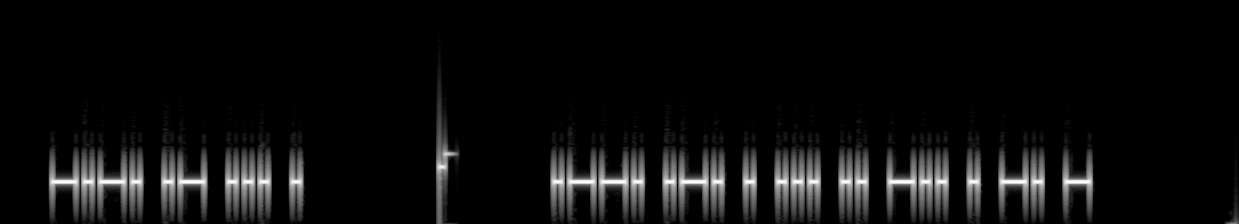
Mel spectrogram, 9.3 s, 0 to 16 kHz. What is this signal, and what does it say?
Morse code, heard as a keyed tone, about 20 wpm, 700 Hz. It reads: CASE PRESIDENT
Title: Sets of 2 Words - New Word Drill - 20wpm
